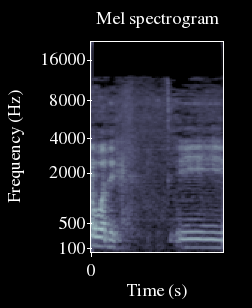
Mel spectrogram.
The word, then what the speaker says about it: Odery: nosso né até eu sou conhecido como Maurício oderi Mas e a pronúncia correta é oder e Mas eu sou conhecido por causa da marca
